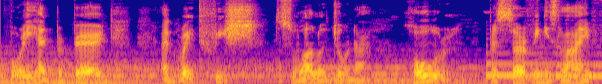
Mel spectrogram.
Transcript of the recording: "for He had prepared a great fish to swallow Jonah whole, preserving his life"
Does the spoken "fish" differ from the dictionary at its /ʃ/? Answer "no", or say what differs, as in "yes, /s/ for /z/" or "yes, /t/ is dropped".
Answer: no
